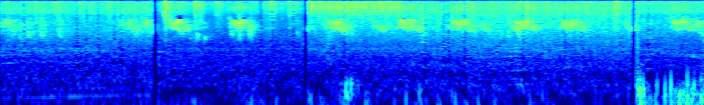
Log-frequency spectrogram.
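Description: Small birds chirping over and over, a short high call about twice a second. A few low thumps and knocks come near the end.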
